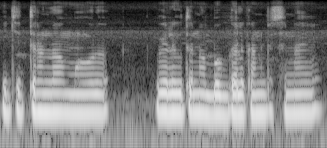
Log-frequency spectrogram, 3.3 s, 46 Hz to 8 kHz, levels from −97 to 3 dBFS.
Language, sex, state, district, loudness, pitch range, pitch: Telugu, male, Telangana, Mahabubabad, -13 LUFS, 150-155 Hz, 155 Hz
